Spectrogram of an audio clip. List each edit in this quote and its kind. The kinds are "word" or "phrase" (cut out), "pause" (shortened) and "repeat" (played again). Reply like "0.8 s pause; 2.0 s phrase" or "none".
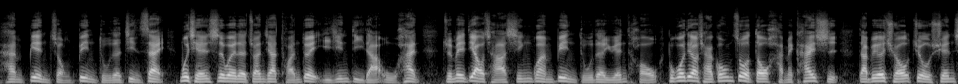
1.7 s pause; 6.6 s pause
